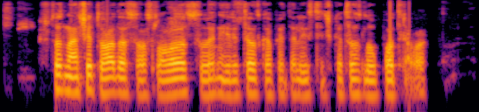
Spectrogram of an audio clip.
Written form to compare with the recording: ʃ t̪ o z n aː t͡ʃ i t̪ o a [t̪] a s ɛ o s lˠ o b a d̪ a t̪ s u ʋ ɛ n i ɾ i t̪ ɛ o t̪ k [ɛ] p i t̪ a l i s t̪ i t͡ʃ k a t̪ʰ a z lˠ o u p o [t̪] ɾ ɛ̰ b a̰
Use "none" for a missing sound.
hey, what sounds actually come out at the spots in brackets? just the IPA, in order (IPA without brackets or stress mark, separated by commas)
d̪, a, t̪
